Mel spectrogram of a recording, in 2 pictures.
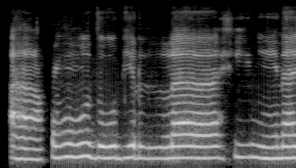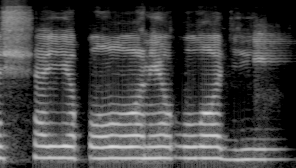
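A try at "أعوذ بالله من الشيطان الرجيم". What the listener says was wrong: Coba, hi-nya dijelaskan tadi. A'udzu billahi. Hi.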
